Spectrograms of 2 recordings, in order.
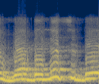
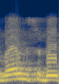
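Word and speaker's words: Wednesday: silent होता है अगला इसे वेडनेसडे नहीं पढ़ते हैं इसे वनस डे पढ़ते हैं इसे वेंस डे पढ़ते हैं वेडनेसडे नहीं पढ़ते हैं इसमें वनस डे इसमें डी साइलेंट होता है वेंस डे लेकिन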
